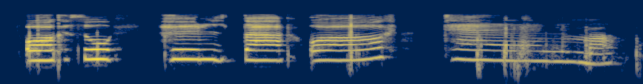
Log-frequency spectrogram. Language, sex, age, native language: Icelandic, female, 8, Icelandic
